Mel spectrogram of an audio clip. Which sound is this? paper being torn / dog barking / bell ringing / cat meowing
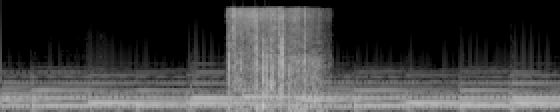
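paper being torn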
